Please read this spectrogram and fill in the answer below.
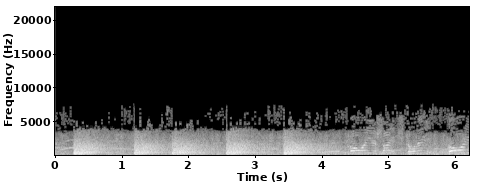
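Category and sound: sound effect, gunshots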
